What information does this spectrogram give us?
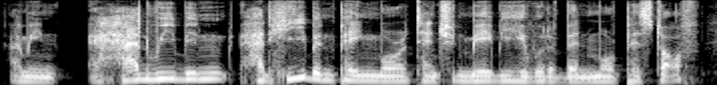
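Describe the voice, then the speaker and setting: A man's voice: mid-range voice, steady tone, normal speed, mellow, no room sound, clean studio sound. A young man casually telling a personal story, candid and profane, laughing now and then. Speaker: storyteller recounting a travel experience.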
